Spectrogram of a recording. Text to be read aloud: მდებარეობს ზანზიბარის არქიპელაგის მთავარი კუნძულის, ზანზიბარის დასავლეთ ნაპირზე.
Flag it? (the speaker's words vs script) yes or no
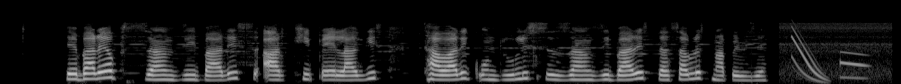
no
